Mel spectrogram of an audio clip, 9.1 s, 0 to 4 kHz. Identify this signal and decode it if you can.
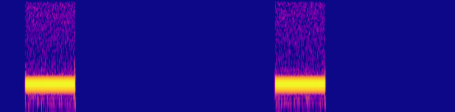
Ringback tone (Europe, 425 Hz).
